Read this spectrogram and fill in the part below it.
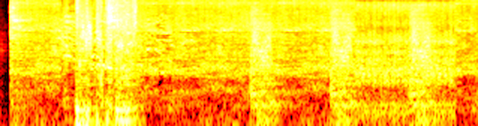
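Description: A skateboard grinds along a metal edge.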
